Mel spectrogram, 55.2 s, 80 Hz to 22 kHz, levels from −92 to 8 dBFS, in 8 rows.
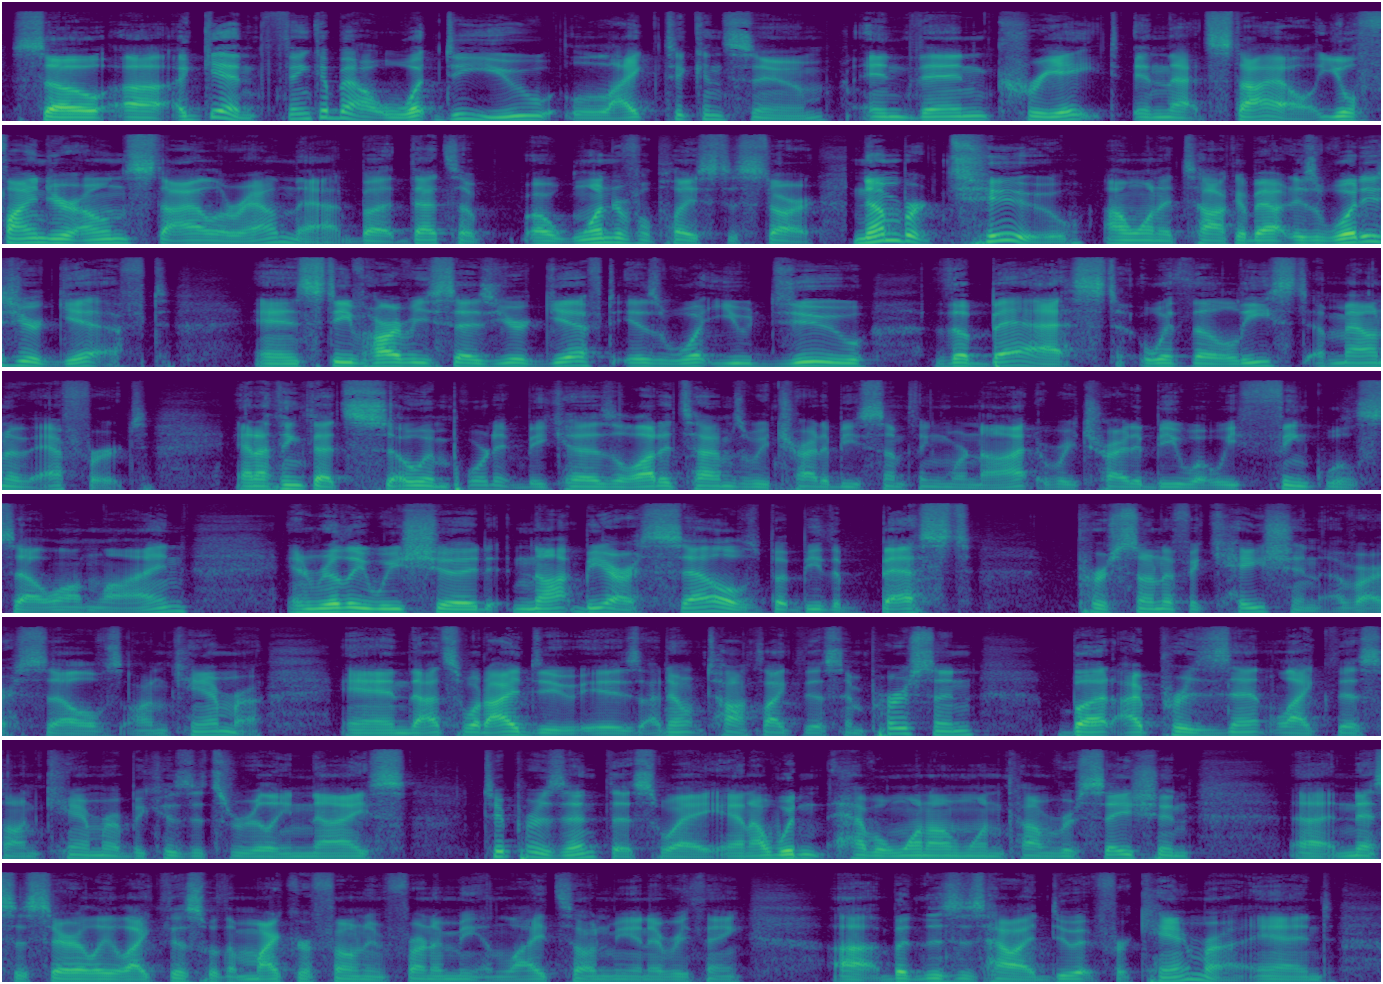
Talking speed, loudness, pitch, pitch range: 185 wpm, -29 LUFS, 110 Hz, 95-120 Hz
